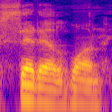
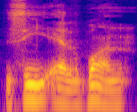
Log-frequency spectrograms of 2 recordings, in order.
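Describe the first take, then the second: First: The letter Z is pronounced zed. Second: The letter Z is pronounced zee. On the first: This is how it is said outside the U.S. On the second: This is how it is said inside the U.S.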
